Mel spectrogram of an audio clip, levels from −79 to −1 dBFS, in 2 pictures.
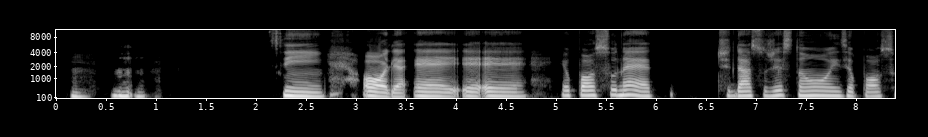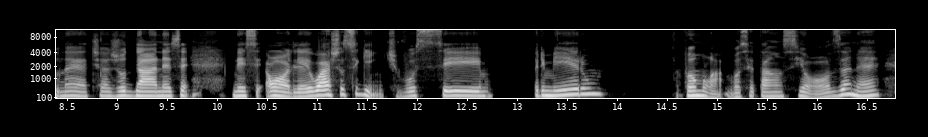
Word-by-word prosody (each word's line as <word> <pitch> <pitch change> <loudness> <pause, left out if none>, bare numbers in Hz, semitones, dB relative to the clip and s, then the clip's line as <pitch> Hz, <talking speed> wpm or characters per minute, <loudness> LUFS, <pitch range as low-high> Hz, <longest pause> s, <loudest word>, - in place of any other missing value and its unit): Ah. 145 - 0 0.3
Ue 165 -2 +2 0.2
a 155 - -15 1.2
Sim. 155 -4 +4 0.4
Olha, 140 -5 +5
eh, 155 -3 +2
eh, 155 -1 +1
eh, - - -14 0.3
eu 180 0 -2
posso, 185 +1 +1
né, 185 -5 +2 0.6
te 170 - -9
dar 170 0 +2
sugestões, 175 -1 -1
eu 160 - -2
posso, 155 0 -5
né, 165 -1 -2
te 165 - -10
ajudar 160 0 +2
nesse 165 +2 -1 0.4
nesse 165 0 -1
Olha, 155 -4 +3
eu 165 +5 +3
acho 195 +2 +4
o 210 - -3
seguinte: 185 -7 -5
você 170 +1 0 0.5
primeiro 210 +6 +1 0.8
vamos 175 -1 +3
lá, - - -5
você 135 +3 -7
tá 155 -1 -2
ansiosa, 150 - -3
né? 180 +1 0
165 Hz, 120 wpm, -19 LUFS, 155-180 Hz, 1.2 s, Olha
